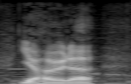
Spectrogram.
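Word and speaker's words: Jahoda: Not you don't pronounce the J. Yoda.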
